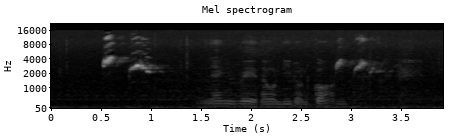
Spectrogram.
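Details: Red-whiskered bulbul used as a decoy in a trap, singing to lure a rival bird, recorded 2 December 2020: short, loud, bright whistled phrases, then a man speaking over low murmur, then more quick whistled notes.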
